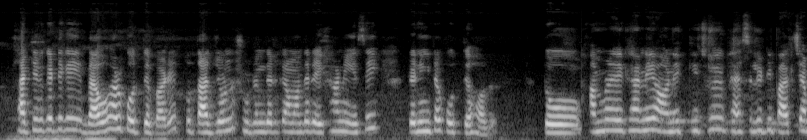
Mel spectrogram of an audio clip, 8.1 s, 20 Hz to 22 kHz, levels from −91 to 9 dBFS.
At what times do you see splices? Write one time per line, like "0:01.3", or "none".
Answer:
0:05.8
